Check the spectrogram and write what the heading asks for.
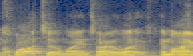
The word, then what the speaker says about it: Quato: Kwato. It's not Kawato. Kawato would be like Q-U... I don't even know. Q-U-A-W... I don't know. Not K-U. It's Kwato. I mean, am I wrong? Have I been saying it? The guy whose belly Quato's in says Quato.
